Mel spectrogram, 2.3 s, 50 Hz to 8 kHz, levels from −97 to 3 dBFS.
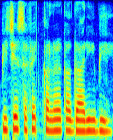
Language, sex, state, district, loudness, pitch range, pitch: Hindi, female, Arunachal Pradesh, Papum Pare, -15 LUFS, 185-205 Hz, 190 Hz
